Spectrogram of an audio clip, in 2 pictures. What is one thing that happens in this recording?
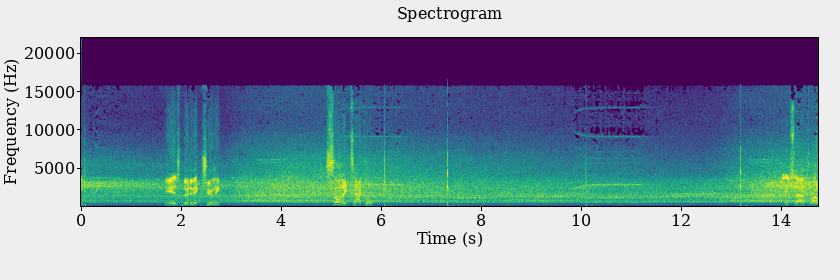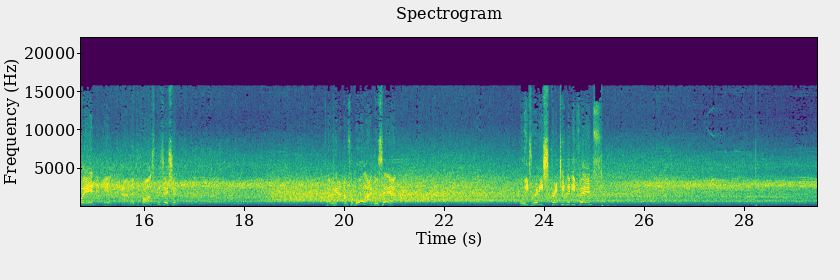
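A large stadium crowd roars and murmurs steadily, swelling louder at times.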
